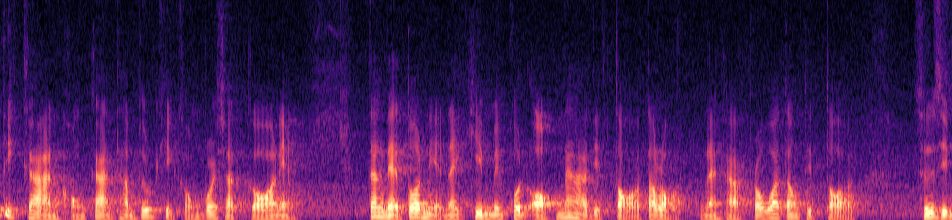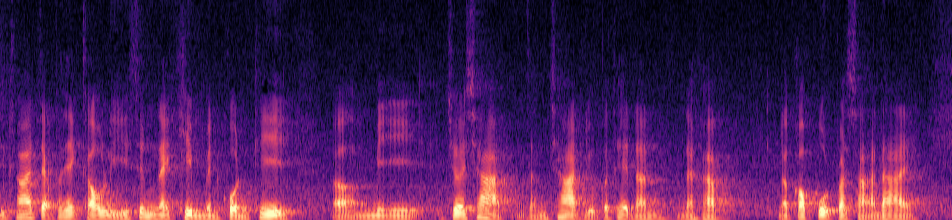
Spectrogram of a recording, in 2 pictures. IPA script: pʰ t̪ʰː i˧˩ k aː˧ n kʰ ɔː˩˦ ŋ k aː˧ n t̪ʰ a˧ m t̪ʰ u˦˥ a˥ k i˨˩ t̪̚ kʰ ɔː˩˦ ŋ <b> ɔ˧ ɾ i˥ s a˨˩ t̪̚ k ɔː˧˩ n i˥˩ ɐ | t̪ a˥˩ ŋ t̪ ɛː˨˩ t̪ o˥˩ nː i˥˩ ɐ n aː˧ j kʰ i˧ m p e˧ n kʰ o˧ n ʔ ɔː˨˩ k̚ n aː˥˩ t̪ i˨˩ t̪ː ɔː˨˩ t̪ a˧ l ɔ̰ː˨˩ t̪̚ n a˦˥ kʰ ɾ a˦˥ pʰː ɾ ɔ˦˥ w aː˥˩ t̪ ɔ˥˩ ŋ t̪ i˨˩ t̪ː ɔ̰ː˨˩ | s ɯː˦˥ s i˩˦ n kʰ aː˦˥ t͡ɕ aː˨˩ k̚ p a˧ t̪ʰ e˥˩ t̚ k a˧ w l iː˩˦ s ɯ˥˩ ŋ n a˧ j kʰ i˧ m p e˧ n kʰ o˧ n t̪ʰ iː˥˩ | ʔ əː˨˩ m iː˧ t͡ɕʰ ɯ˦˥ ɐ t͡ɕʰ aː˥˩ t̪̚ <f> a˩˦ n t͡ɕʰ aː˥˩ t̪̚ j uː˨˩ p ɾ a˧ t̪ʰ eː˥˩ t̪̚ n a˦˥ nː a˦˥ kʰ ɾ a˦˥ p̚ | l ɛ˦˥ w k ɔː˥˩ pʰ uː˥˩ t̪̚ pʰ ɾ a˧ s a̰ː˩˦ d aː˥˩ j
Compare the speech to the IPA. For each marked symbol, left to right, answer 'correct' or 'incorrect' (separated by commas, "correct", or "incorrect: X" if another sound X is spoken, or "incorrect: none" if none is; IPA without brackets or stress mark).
correct, incorrect: s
